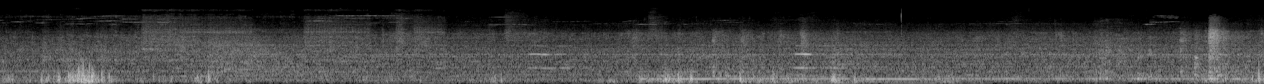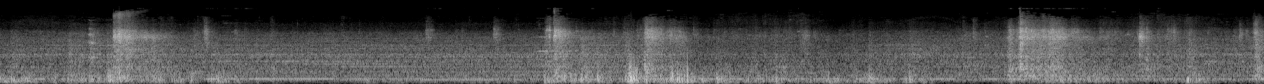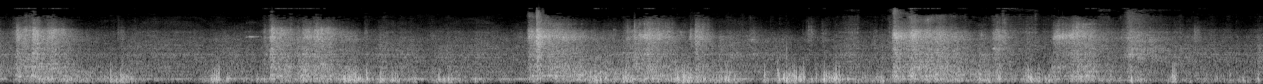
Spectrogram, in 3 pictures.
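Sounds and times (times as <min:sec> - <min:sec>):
gusty wind on microphone: 0:00.0 - 0:02.6, 0:04.5 - 0:11.0, 0:11.9 - 0:15.1, 0:18.0 - 0:22.2, 0:25.6 - 0:37.9.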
